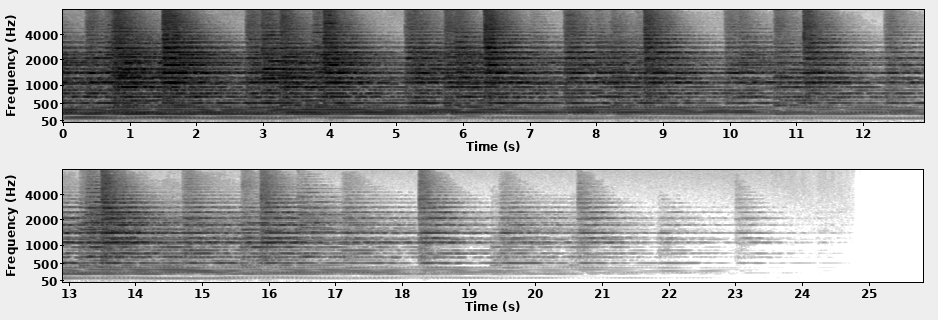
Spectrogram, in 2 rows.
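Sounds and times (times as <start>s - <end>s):
monastery church bells: 0.0s - 20.0s.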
